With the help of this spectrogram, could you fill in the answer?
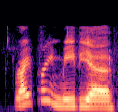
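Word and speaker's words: Writebrain Media: Rightbrain Media, which is spelled W-R-I-T-E. It wouldn't be obvious to somebody just hearing me say that.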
